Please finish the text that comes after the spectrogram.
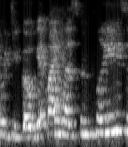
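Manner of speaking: loud shouting, calling out. Recounting a tense moment, you call out to your assistant to fetch your husband, yelling. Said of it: "I just was calm and I just gently said".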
